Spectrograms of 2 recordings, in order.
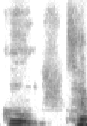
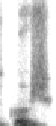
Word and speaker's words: Cush: Entonces, estos 40 años en Q, se puede pronunciar Qs, ¿eh? No hay ningún problema. C-U-S, ¿eh? Se puede pronunciar sin ningún problema. Pero más hebraico es Cush, ¿sí?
